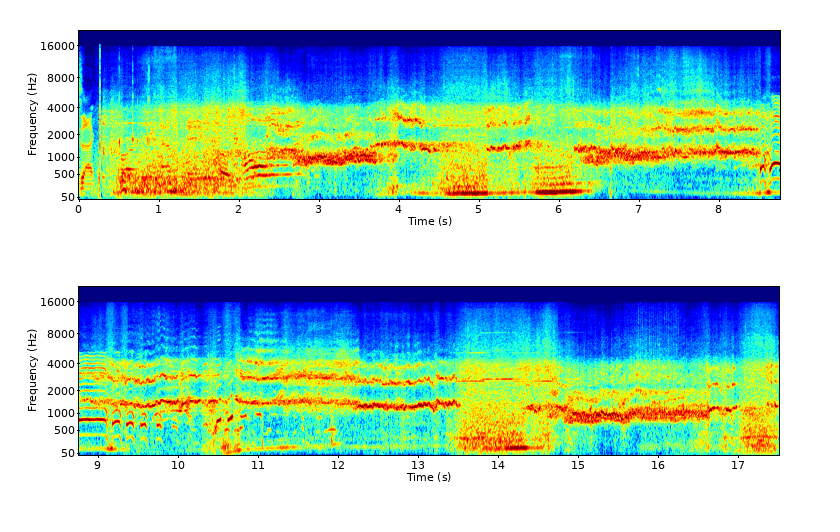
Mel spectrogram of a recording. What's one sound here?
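Car tyres screech as a car drifts on pavement.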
